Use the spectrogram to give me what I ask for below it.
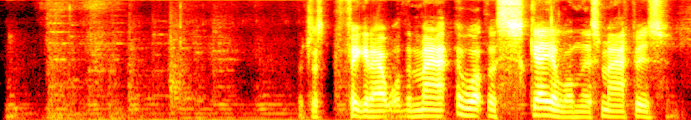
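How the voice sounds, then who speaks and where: A man's voice: a little high, fairly even intonation, a little slow, sharp tone, soft background music. A man from Scotland chatting casually on a live gaming stream, joking along with viewers and answering their questions. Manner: chatty and jokey, answering chat.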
